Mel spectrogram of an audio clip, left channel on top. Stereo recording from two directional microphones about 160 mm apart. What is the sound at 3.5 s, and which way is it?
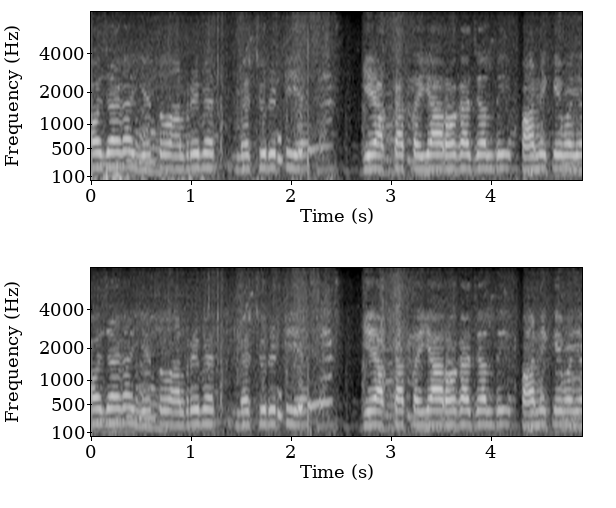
Speech, 30° left (ahead or behind).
